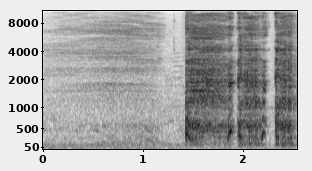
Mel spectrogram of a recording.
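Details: Woman smoking in a car, with strong smoker's cough and loud lung wheezing on almost every inhale: after faint background noise, three harsh, forceful coughs in quick succession.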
